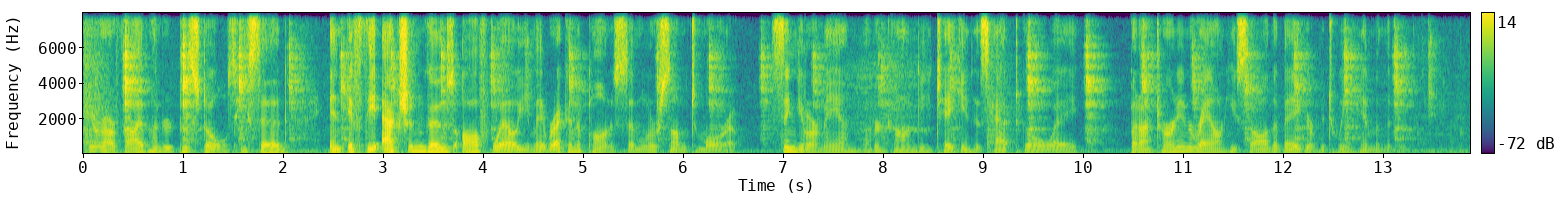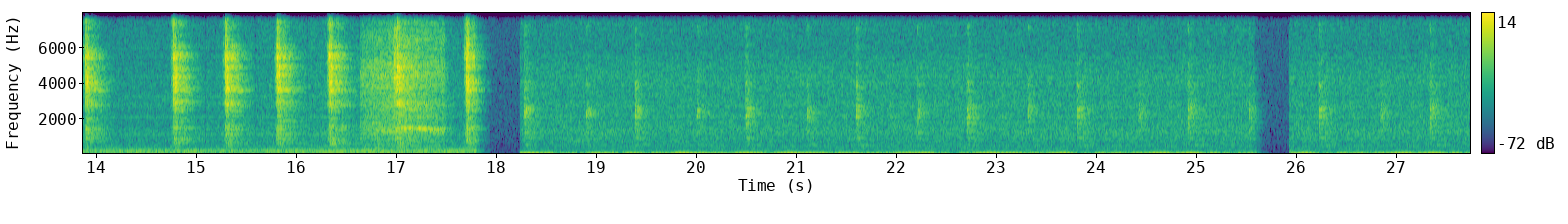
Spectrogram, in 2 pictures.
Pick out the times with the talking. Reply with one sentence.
You can hear the talking from 0.0 to 13.2 s.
